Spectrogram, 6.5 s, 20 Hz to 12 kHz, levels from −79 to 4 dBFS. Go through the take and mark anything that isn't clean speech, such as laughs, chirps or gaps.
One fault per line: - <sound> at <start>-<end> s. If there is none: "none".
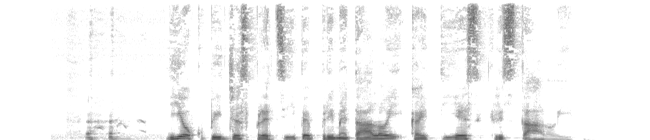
- laugh at 0.7-1.5 s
